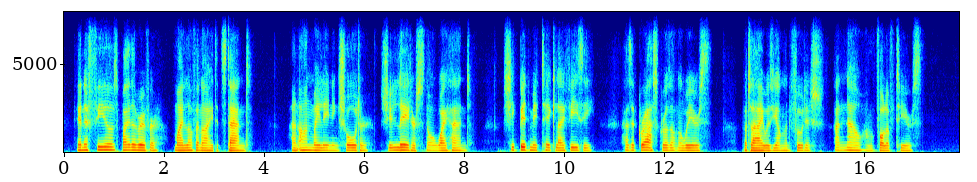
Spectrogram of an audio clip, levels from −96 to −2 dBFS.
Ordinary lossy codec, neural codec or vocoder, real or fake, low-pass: Opus, 32 kbps; codec, 16 kHz in and 24 kHz out, 0.9 kbps, LongCat-Audio-Codec, fine tuned four codebook decoder; fake; 7.2 kHz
